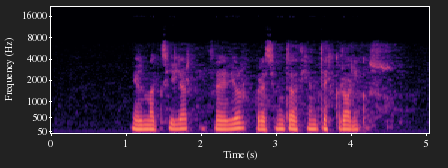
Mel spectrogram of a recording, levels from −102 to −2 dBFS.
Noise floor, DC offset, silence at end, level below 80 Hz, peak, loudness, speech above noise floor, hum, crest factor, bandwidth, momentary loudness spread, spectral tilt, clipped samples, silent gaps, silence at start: -81 dBFS; under 0.1%; 0.55 s; -72 dBFS; -16 dBFS; -33 LUFS; 48 dB; none; 18 dB; 7 kHz; 17 LU; -7.5 dB/octave; under 0.1%; none; 1.1 s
